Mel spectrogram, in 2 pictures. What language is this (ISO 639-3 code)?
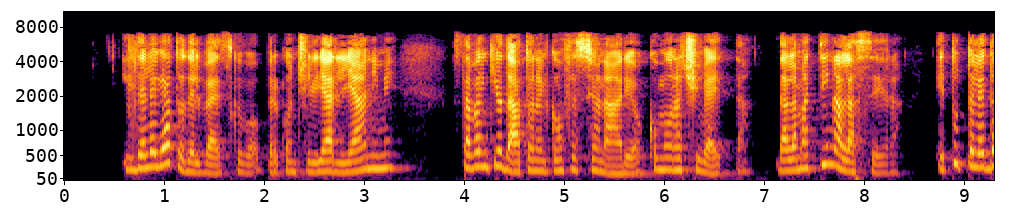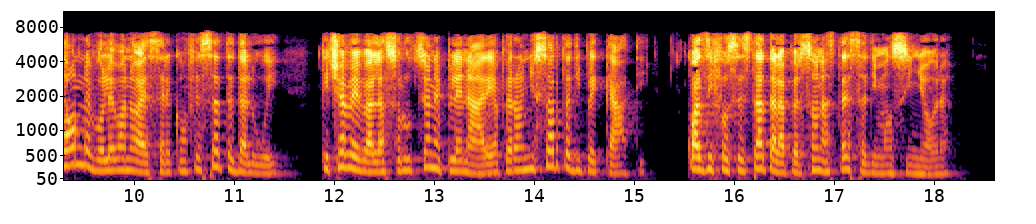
ita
